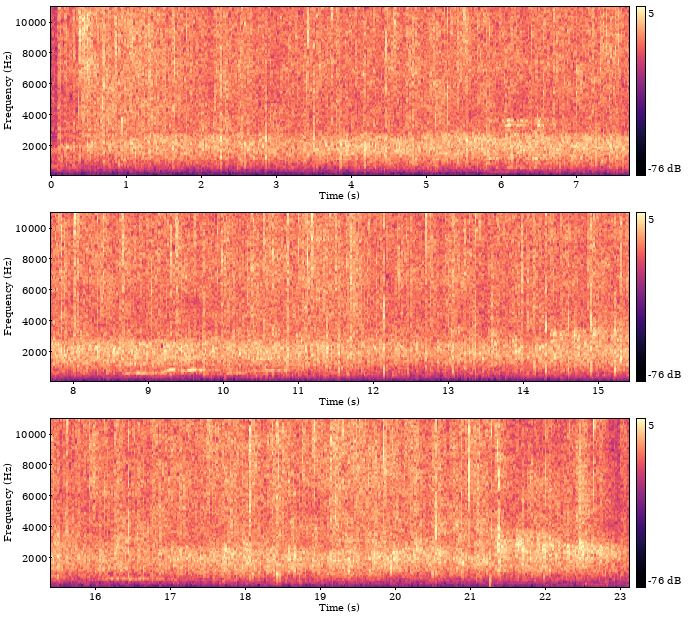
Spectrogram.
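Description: Audience applauding steadily in a reverberant church, starting abruptly as the music ends. A few voices are faintly heard through the clapping around the middle.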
